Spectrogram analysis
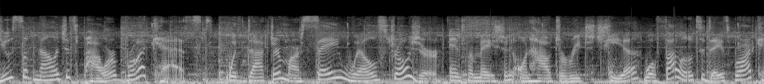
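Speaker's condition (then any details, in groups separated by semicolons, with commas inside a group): No condition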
